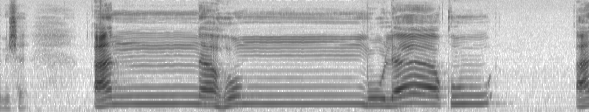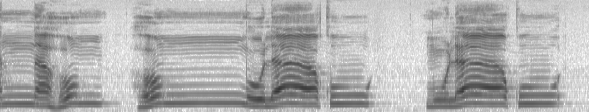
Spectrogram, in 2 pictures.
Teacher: این میم با میم دیگه وصل میشه و ادغام میشه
